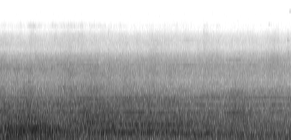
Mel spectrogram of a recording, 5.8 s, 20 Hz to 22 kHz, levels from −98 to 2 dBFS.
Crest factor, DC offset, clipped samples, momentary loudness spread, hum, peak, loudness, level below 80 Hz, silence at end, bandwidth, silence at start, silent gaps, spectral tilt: 16 dB; under 0.1%; under 0.1%; 9 LU; none; -6 dBFS; -22 LUFS; -34 dBFS; 0 s; 8 kHz; 0 s; none; -9.5 dB/octave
